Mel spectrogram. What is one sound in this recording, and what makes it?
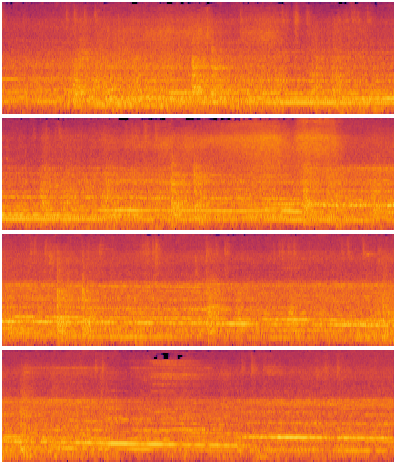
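Train wheels squeal with long, slowly sliding tones.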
